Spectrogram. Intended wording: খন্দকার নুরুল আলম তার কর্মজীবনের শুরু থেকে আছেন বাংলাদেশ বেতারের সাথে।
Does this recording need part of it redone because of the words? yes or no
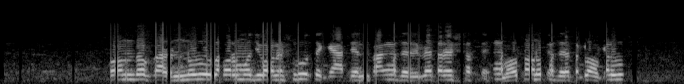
yes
